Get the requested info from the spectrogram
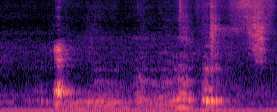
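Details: A Great Dane gives two short, deep woofs about a second and a half apart over a steady low hum during morning playtime, as it and another dog are kept out of a room.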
